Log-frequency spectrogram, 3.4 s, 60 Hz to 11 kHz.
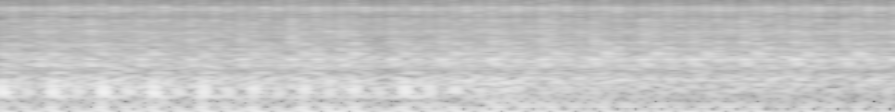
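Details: Mitsubishi Canter 136 PS HDL diesel engine, overhauled and rebuilt after overheating, first start: deep, even diesel idle with a steady knocking beat and no misses or odd noises; the rebuilt engine runs smoothly.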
